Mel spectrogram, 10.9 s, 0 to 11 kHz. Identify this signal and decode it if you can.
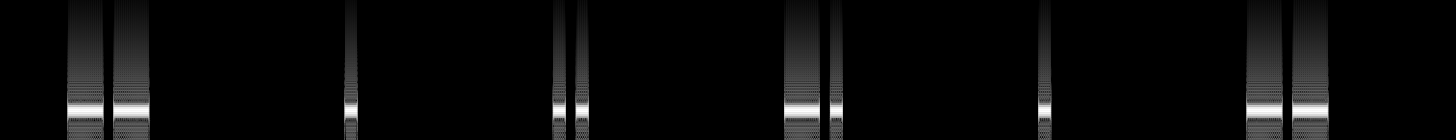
Morse code, heard as a keyed tone, about 14 wpm, spaced as for 5 wpm, 700 Hz. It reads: MEINEM
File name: Morsekurs / Witze / Witz 25. Juni 2019, 25 F70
